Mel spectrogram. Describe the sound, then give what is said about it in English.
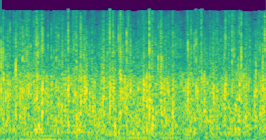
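Crowds applaud at a young journalist's funeral in Belfast, a dense, steady wash of clapping that holds at an even level throughout. “while the Belfast crowds gave their applause for a young journalist killed doing her job.”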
